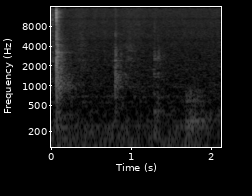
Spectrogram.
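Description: Footsteps on a bare subfloor with the carpet pulled up: a few sharp clicking steps, the first the loudest.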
